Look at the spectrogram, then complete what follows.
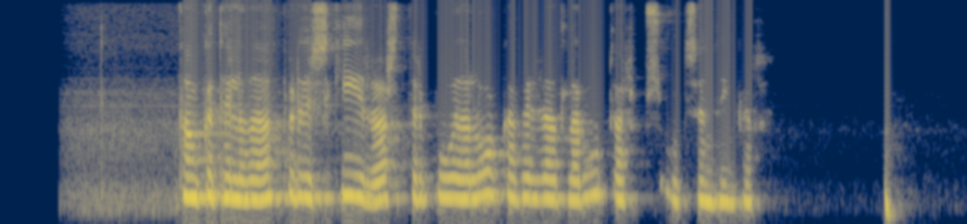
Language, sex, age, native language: Icelandic, female, 50-59, Icelandic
